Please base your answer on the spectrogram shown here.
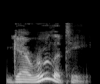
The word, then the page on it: garrulity: British English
